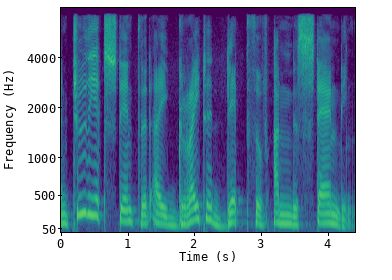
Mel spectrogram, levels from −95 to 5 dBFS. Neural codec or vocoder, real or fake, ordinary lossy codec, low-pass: none; real; MP3, 64 kbps; 7.2 kHz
